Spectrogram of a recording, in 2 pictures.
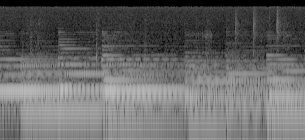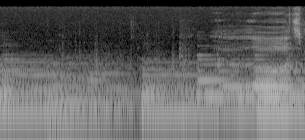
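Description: Piano playing a slow hymn introduction in sustained chords that change about once a second. A man's singing voice comes in near the end.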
